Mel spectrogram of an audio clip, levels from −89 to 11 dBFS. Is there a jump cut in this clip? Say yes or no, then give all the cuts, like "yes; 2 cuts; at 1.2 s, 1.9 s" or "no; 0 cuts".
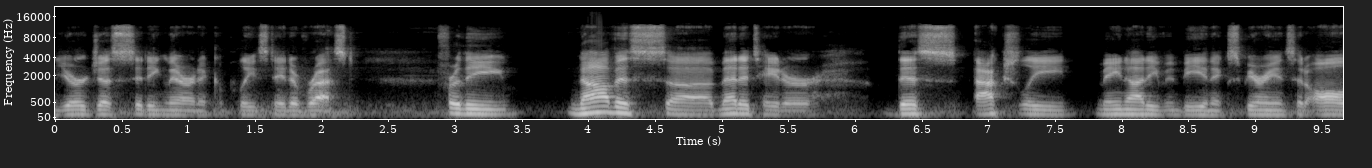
no; 0 cuts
